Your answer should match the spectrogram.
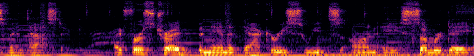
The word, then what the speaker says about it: daiquiri: Sweets at the time I had no idea what Daiquiri meant and we actually mispronounced it as dakiri he told me they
